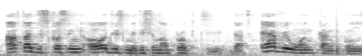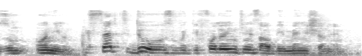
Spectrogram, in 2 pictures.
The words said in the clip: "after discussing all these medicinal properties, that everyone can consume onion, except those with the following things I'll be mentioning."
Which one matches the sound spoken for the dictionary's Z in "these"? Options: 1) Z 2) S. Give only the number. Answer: 2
